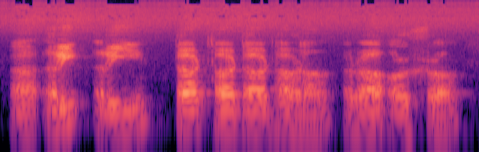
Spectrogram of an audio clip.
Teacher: इनका उच्चारण स्थान है मूर्धा और इनको मूर्धन्य स्वर, मूर्धन्य वर्ण बोलते हैं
